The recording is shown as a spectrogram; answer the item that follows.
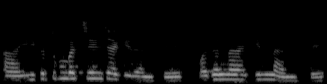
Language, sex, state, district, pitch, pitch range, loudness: Kannada, female, Karnataka, Dakshina Kannada, 220 Hz, 175-245 Hz, -36 LUFS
